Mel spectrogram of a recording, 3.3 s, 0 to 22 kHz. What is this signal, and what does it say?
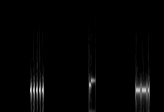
Morse code, heard as a keyed tone, about 40 wpm, 700 Hz. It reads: 5 G
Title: Single Letter-Number Alt 40wpm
